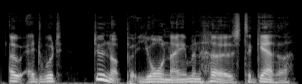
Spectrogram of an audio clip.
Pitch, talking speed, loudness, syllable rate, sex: 120 Hz, 200 wpm, -18 LUFS, 5.2 syllables/s, male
